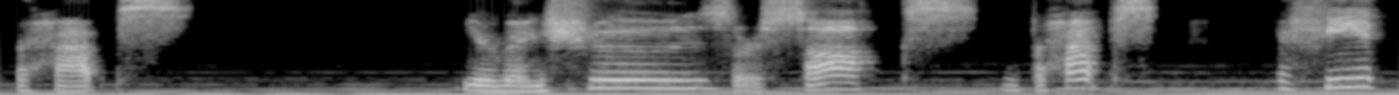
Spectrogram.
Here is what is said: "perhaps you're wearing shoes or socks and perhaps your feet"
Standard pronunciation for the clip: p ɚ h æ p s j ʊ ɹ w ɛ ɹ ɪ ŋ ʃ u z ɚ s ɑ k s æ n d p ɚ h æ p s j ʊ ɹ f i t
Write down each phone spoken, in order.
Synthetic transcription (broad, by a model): p ɚ h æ p s j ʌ ɹ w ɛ ɪ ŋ ʃ u z ɚ s ɑ k s n p ɚ h æ p s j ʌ ɹ f i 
